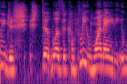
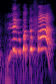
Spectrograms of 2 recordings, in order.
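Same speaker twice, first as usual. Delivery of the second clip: very high, squeaked outrage; shocked son blurting back at his father; mock shocked Harry. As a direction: squeal it in disbelief. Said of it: "Harry was like".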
